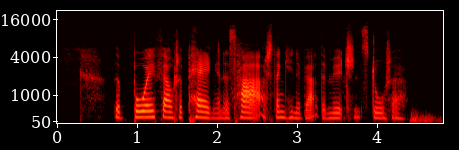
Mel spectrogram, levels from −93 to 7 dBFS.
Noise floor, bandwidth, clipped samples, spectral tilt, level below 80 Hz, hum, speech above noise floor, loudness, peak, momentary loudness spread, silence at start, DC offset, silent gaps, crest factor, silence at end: -65 dBFS; 14 kHz; under 0.1%; -3.5 dB/octave; -78 dBFS; none; 22 dB; -43 LUFS; -20 dBFS; 21 LU; 0.3 s; under 0.1%; none; 24 dB; 0.15 s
